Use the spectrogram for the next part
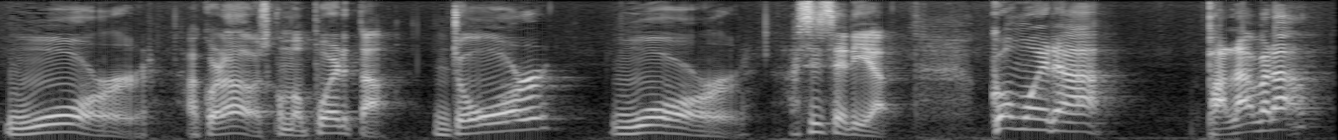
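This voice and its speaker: A man's voice: fairly high pitch, unhurried. A man whose first language is Spanish, teaching English pronunciation in a playful way, exaggerating sounds and joking with viewers. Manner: playful, exaggerated demonstrations of sounds, frequent laughs; direct address to viewers, lively. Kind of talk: pronunciation lesson for a video channel.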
